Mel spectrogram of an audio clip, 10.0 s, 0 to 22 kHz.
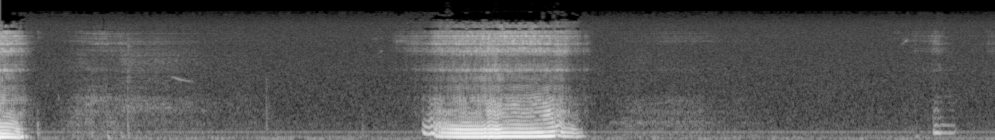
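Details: A person snoring in sleep: one loud buzzing snore of about 1.5 seconds, then quiet breathing and a faint short snort.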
